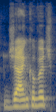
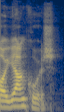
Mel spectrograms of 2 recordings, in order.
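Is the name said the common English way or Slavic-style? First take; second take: common English; Slavic-style. First: The name is said the common English way. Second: The name is said in a Slavic way. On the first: This is how most people say the name. "I've heard everyone says Jankovic" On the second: This is how the name is read in Russian or Ukrainian. "I spent so much time working on that Russian and Ukrainian stuff that I was like, oh"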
